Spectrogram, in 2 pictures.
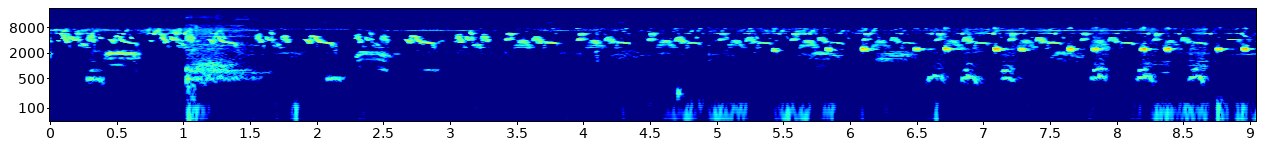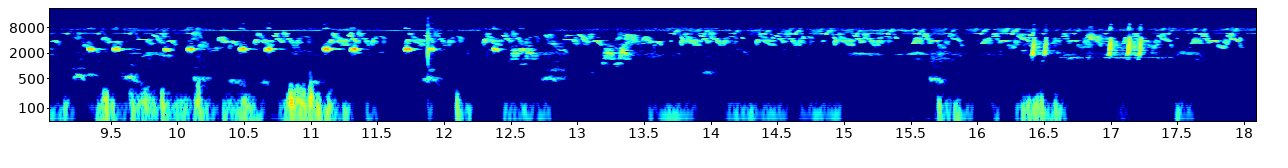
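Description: Small birds chirping and calling throughout, with a fast, even run of repeated high notes, about four a second, in the middle. A few low thumps and rumbles come through around the middle and are the loudest sounds.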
